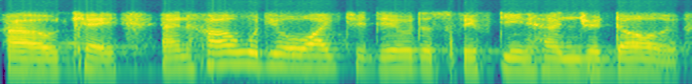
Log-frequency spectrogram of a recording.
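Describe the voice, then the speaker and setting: Slow Jamaican man on a landline phone. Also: steady tone, a little hiss or hum. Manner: slow, deliberate salesman pitch. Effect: over a landline phone. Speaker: scam caller. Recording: tinny phone line.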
